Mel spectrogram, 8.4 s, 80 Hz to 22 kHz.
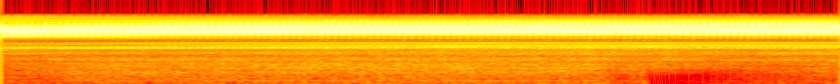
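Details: Large brown cicada perched on a house window screen, recorded 2 August 2012: an intense unbroken buzzing hiss, high and rapidly pulsed, holding steady throughout with faint low background rumble.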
